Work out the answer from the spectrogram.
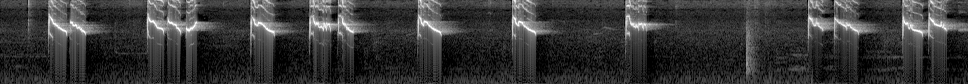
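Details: Ngalas-style white-eye lure for coaxing silent birds into steady song: sharp, high-pitched descending chirps, often paired, repeated about once a second with brief quiet gaps and one short click near the end.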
